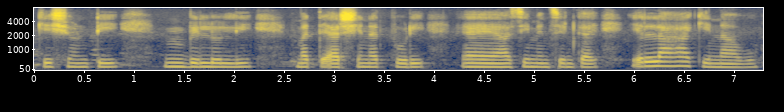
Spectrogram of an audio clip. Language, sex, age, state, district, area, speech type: Kannada, female, 18-30, Karnataka, Mysore, rural, spontaneous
